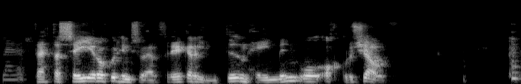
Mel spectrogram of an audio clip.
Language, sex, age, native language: Icelandic, male, 30-39, Icelandic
